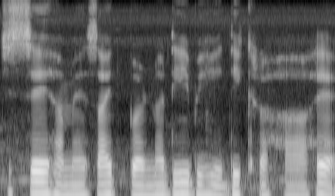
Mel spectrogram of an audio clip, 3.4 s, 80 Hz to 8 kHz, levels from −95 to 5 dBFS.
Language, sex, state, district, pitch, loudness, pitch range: Hindi, male, Arunachal Pradesh, Lower Dibang Valley, 110 Hz, -16 LUFS, 105-115 Hz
